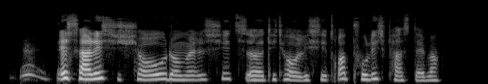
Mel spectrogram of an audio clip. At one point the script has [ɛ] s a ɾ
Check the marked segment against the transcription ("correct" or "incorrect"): correct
